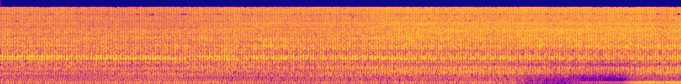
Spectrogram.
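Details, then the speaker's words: Isuzu Panther diesel before rebuild, smoke from the oil filler cap, lacking power: hard, rapid clatter about three beats a second with a breathy undertone at idle; mechanic judges compression leakage from worn rings or liners. "untuk kondisi mesin yang seperti itu emang kalau menurut saya itu emang sudah positif itu adalah gejala kebocoran kompresi dipastikan itu sudah ada kausan ya baik reker atau linernya itu pasti ada"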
